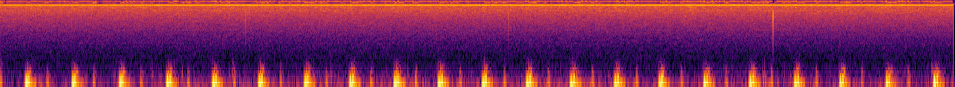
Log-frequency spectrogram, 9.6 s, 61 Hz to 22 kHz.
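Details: Heartbeat: steady, regular low heart thumps at a quick rate of about 130 a minute.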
